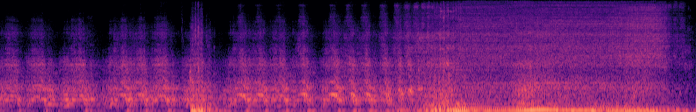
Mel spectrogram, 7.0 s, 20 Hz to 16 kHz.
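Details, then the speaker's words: Mk1 Ford Fiesta Super Sport barn find, parked about 20 years, full choke, out of gear, cold: four seconds of even cranking, then it fires, revs roughly with a little throttle for a couple of seconds and dies; nearly runs. "Nearly. Oi, Got a little rev then, didn't we?"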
